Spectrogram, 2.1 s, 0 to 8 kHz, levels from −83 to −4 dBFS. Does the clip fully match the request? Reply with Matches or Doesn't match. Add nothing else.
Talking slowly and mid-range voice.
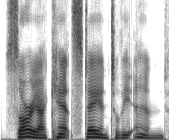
Doesn't match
